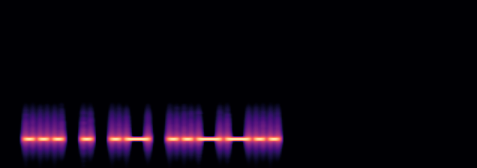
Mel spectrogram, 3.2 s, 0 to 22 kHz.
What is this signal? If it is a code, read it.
Morse code, heard as a keyed tone, about 25 wpm, 700 Hz. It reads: SEA?
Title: Sentences from Top 500 Words 25wpm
